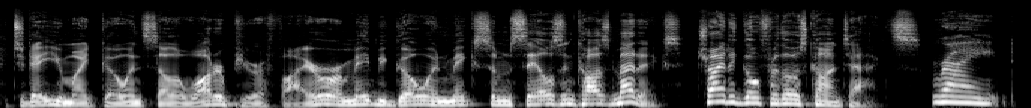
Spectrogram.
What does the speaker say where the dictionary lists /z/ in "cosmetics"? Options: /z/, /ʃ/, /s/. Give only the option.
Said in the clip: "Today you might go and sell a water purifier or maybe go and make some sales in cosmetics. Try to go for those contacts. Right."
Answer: /z/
